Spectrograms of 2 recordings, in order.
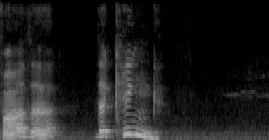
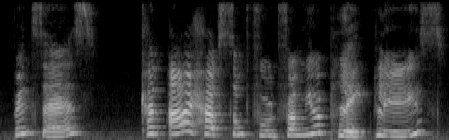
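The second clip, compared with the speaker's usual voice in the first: begging frog voice; 8 semitones higher than usual. Acted. Frog begs for food.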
